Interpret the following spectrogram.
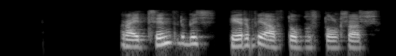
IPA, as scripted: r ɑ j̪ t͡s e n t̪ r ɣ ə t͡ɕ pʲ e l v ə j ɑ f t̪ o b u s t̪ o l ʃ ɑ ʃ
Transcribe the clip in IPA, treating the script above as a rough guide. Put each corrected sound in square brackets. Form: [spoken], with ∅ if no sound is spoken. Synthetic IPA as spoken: r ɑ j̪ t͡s e n t̪ r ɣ ə t͡ɕ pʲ e [r] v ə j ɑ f t̪ o b u s t̪ o l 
